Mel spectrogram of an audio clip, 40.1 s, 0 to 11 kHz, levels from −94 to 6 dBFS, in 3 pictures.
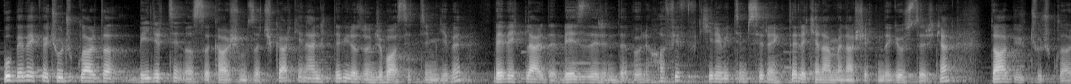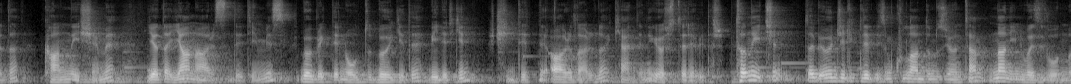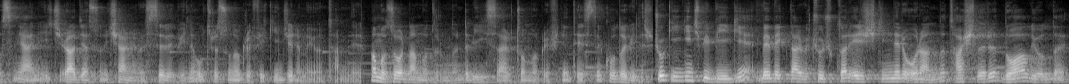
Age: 50-69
